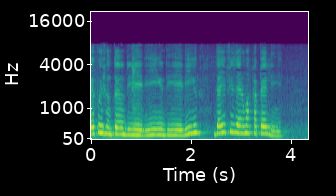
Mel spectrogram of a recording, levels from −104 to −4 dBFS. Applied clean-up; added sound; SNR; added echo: none; none; none; none.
